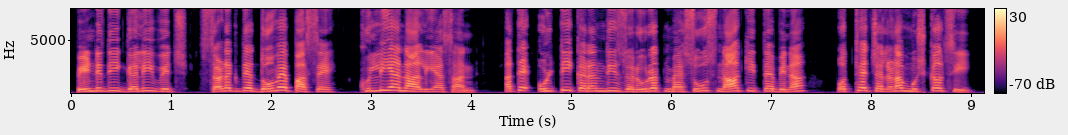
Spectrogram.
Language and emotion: Punjabi, disgusted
